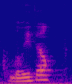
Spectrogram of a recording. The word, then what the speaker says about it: Louisville: Louisville. Louisville is correct.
